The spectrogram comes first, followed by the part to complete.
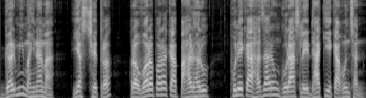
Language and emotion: Nepali, neutral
